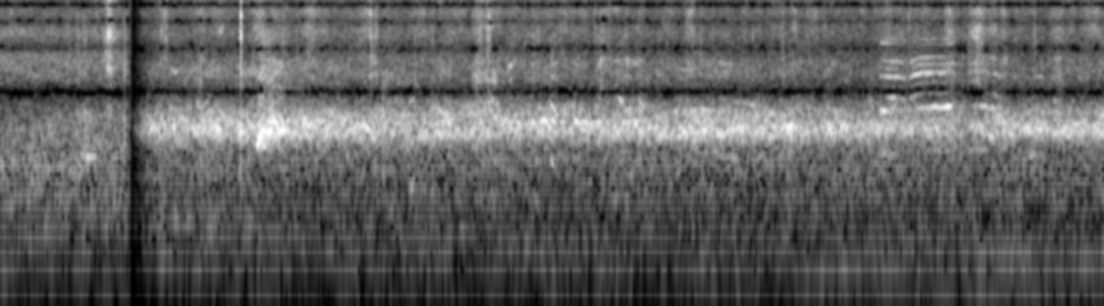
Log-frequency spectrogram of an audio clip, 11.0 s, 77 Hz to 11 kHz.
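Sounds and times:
crows cawing: 1.4s - 11.0s.

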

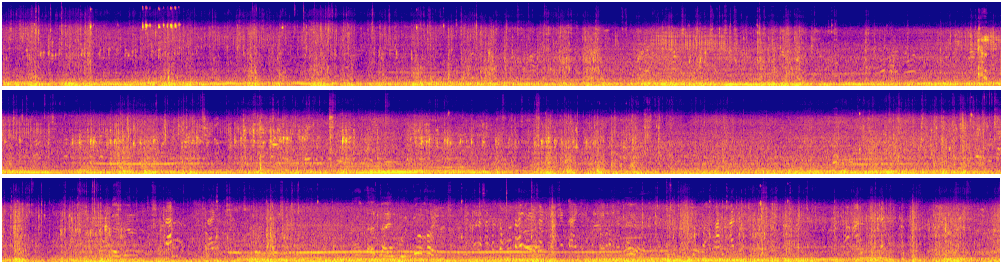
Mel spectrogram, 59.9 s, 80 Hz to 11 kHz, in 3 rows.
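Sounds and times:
road noise: 0.0s - 59.9s
vehicle engine drone: 0.0s - 59.9s.

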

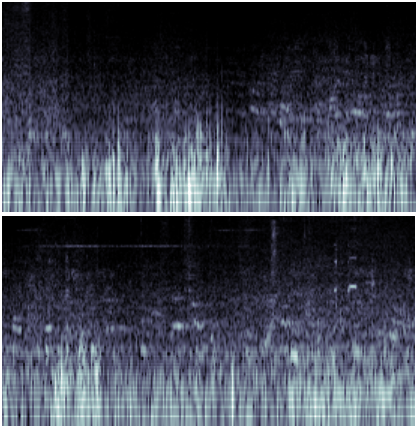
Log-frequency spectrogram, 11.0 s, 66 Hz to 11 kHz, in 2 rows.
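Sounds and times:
steady low street rumble: 0.0s - 11.0s
indistinct voices talking: 2.2s - 11.0s.

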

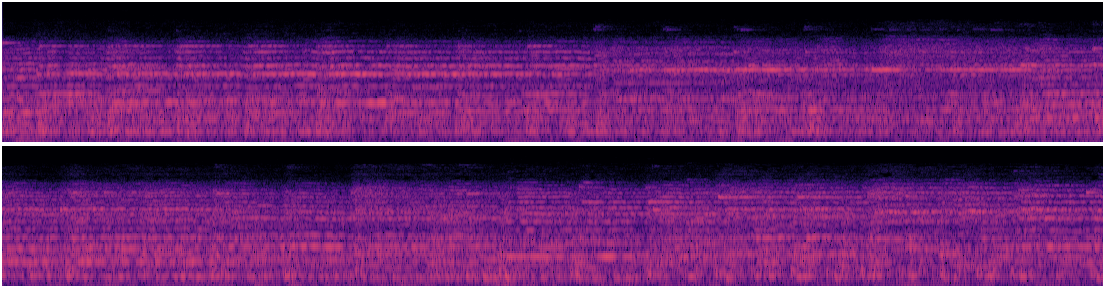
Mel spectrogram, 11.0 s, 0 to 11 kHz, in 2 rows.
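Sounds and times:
marching band sustained chords: 0.0s - 11.0s.

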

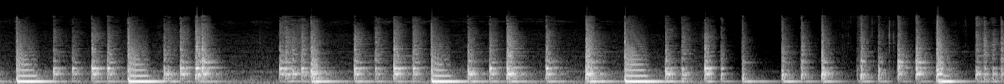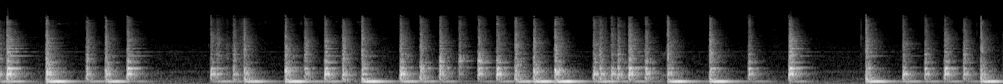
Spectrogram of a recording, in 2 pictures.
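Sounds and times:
hand drum fast rhythm: 0.0s - 20.0s.

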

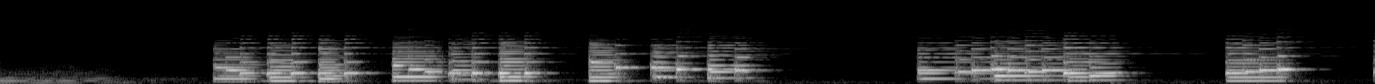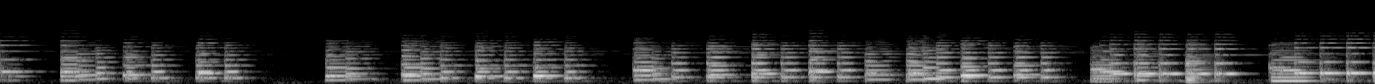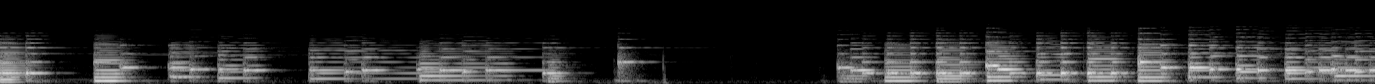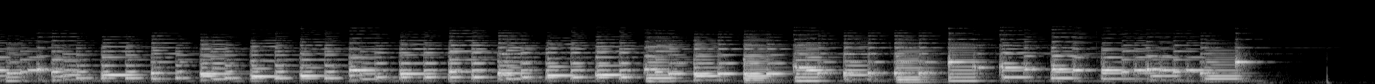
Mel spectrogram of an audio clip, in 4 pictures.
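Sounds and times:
grand piano playing: 0.0s - 1.5s, 2.2s - 7.7s, 35.9s - 54.0s.

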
